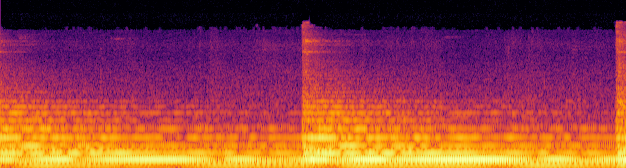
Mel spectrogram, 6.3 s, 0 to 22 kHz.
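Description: Notre-Dame cathedral's great 13-ton bell in Paris, tuned to F sharp, rings with a deep sustained hum and rich overtones, with fresh strikes about three seconds apart over the lingering resonance, loud and unaccompanied.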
